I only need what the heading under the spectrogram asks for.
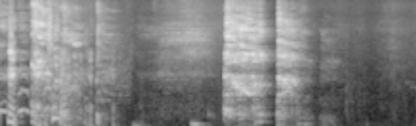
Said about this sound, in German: oh, ich sterbe. Ich sterbe immer noch. Langsam. Sein Qualen, quälender, langsamer immer, Tod. Immer noch husten. Er wird besser. Hm. Ich krieg wieder teilweise Luft.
